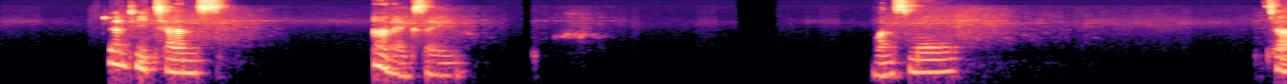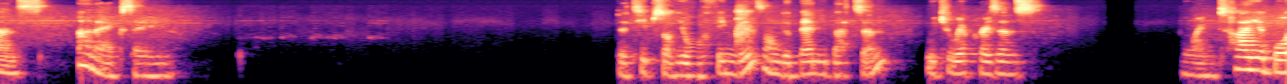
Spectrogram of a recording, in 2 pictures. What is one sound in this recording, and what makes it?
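A woman speaks slowly and calmly into a microphone over an online call, pausing often.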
